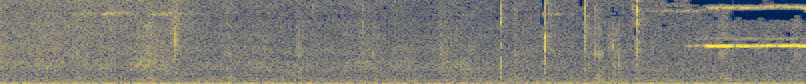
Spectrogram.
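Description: A motor running steadily with a low, even hum. A few faint clicks come about two and a half seconds in, and a short high-pitched tone near the end.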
